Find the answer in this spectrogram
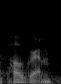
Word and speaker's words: pogrom: But apparently, like, do you pronounce it pogrom or pogrom? Pogrom.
